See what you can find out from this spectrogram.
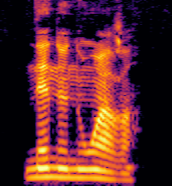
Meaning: black dwarf (hypothesized white dwarf that has cooled down and no longer emits visible light)
- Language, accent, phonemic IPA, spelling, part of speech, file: French, France, /nɛn nwaʁ/, naine noire, noun, LL-Q150 (fra)-naine noire.wav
